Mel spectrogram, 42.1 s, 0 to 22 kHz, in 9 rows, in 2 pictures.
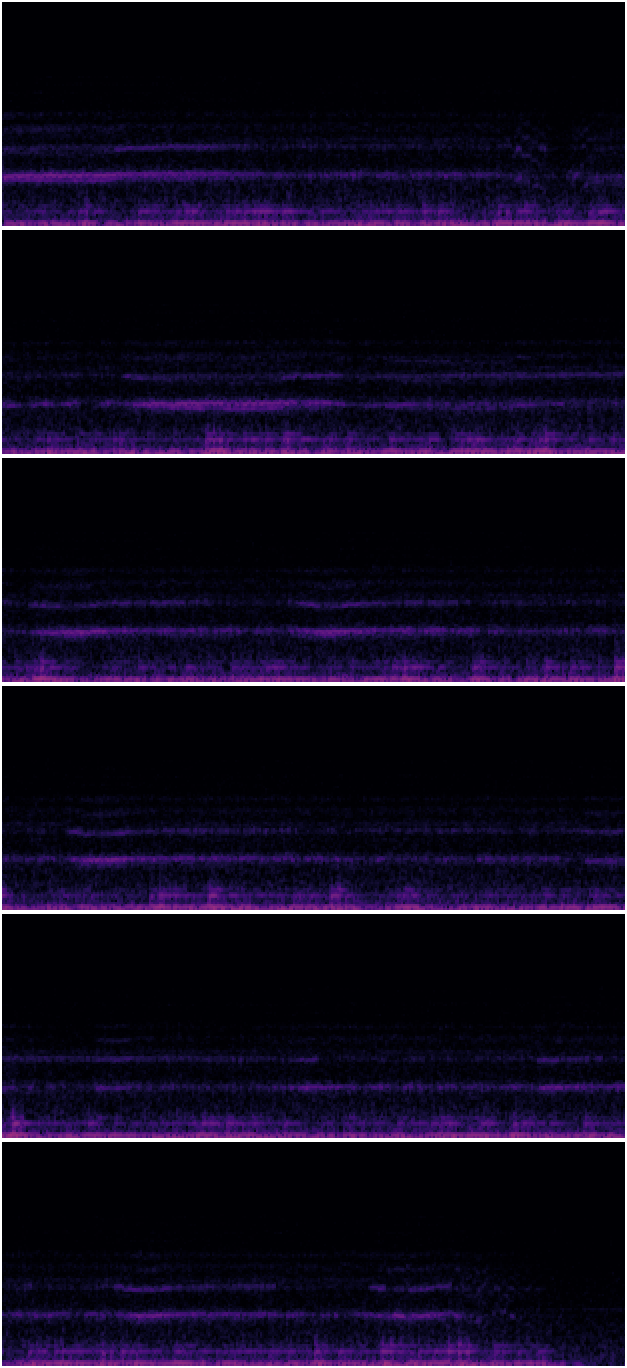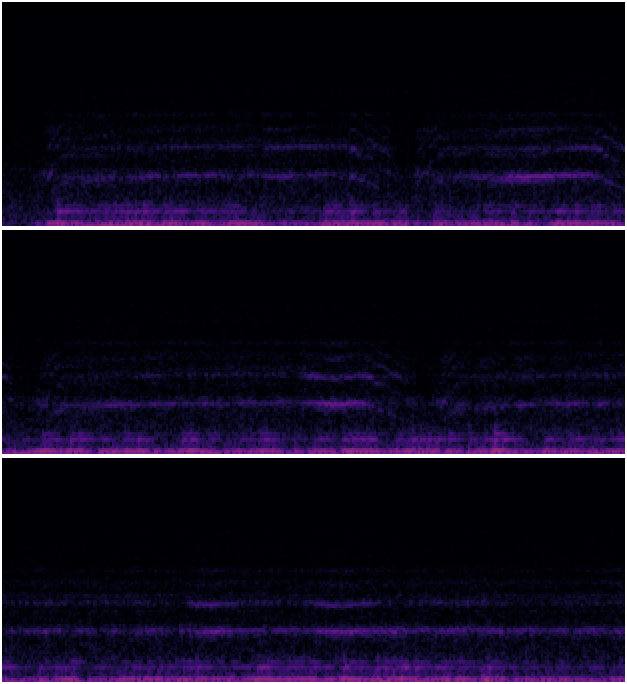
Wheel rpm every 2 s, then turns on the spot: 210, 220, 180, 220, 220, 230, 230, 230, 230, 230, 230, 230, 230, 160, 110, 160, 150, 190, 180, 230, 230.
none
